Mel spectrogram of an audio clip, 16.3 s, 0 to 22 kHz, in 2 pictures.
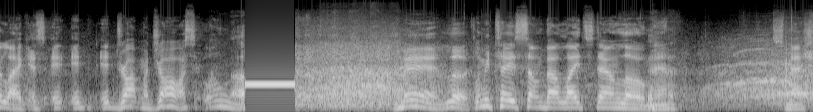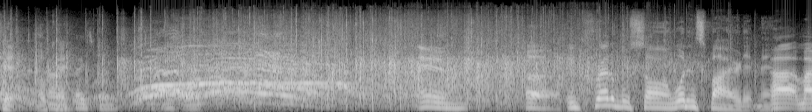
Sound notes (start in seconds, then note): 3.0 audience laughs; 6.9 audience cheers; 10.1 audience cheers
